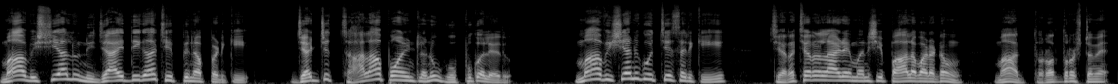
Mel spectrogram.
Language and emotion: Telugu, disgusted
